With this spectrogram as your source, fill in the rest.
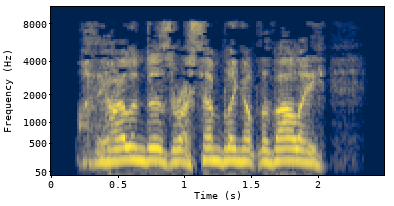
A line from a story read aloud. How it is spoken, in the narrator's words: he gasped, holding his side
